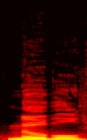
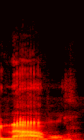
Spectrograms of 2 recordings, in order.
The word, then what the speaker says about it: Nobbel: some people are still I know it's Noble in fact so I remember fishing with you and I asked you this but some people are still like it's got to be novel you're saying it wrong you positive that is Noble are you really sure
